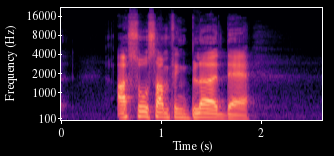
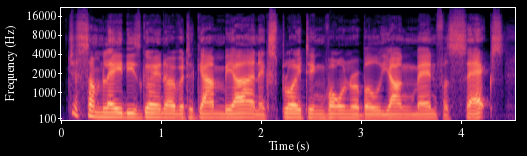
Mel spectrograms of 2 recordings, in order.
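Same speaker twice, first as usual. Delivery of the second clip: ordinary talk, nothing marked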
